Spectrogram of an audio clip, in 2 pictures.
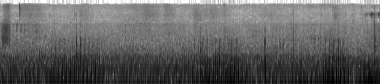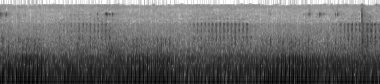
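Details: A cat purrs close up, a low, buzzing rumble that rises and falls with each breath, with faint clicks over the steady drone.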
